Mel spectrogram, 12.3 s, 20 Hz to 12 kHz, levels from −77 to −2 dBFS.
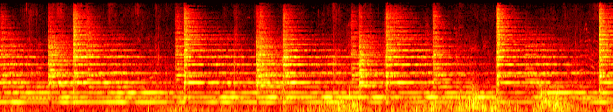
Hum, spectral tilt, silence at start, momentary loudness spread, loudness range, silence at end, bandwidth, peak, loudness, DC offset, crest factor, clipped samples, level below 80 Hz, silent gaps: none; -3 dB/octave; 0 s; 9 LU; 2 LU; 0 s; 11.5 kHz; 0 dBFS; -17 LUFS; under 0.1%; 18 dB; under 0.1%; -36 dBFS; none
